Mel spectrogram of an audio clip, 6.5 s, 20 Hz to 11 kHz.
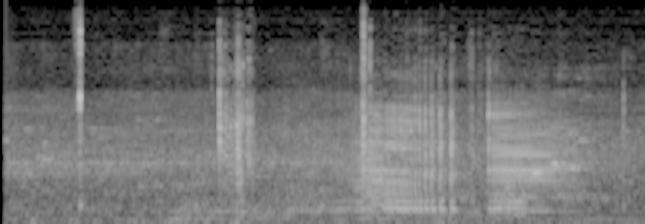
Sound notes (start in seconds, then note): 2.0 door opening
